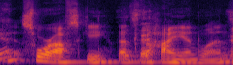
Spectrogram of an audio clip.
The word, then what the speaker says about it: Swarovski: Swarovski, that's the high-end ones.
